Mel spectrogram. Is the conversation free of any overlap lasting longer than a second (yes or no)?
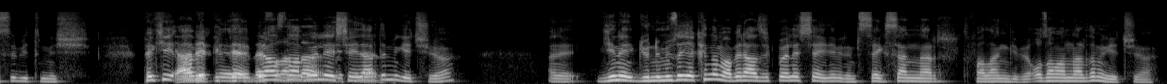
no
